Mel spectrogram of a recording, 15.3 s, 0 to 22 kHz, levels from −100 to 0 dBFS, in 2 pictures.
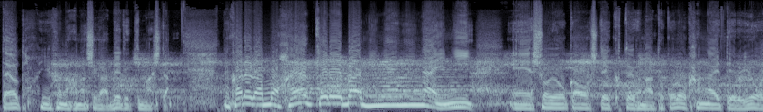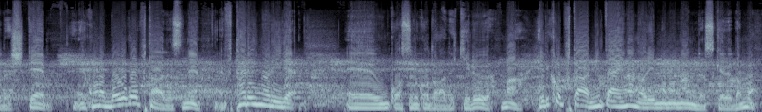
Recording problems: distortion; heavy; 23% of the sound clipped
echo of what is said; strong; throughout; 450 ms later, 7 dB below the speech

